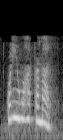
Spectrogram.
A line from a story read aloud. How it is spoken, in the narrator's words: he shouted over the storm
